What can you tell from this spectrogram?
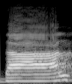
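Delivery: দাল loud, with a long held vowel; drawn-out letter name. Shown as a demonstration. Teacher showing that the name is elongated, drawn out. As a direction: stretch the vowel in দাল loudly. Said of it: "কেন দাল টান দিলাম".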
